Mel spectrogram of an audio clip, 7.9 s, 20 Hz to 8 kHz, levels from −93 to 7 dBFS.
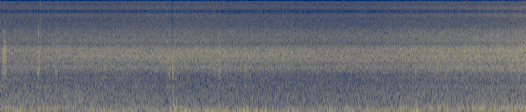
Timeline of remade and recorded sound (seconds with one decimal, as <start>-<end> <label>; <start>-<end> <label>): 0.0-2.5 recorded; 2.5-3.3 remade; 3.3-4.2 recorded; 4.2-6.5 remade; 6.5-6.9 recorded; 6.9-7.9 remade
